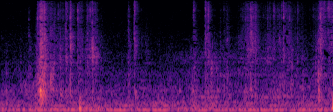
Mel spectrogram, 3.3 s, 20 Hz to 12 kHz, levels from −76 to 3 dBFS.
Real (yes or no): yes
